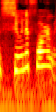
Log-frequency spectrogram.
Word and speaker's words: cuneiform: Earliest records, Babylonian cuneiform. Is it cuneiform?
